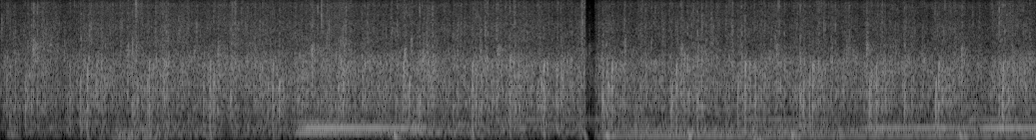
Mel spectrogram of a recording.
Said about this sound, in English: Clap your hands as they are coming.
